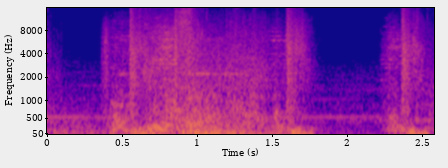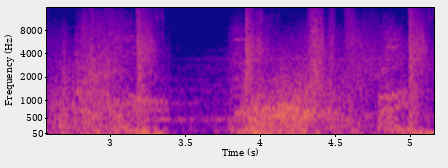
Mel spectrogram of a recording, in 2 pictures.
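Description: Magic spells crackle and whoosh in bursts during a video game battle.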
